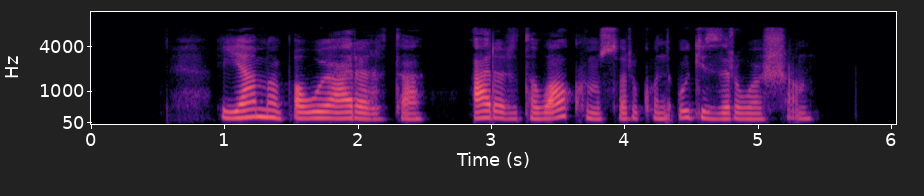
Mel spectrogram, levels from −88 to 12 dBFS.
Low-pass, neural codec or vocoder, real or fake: 7.2 kHz; codec, 16 kHz, 2 kbps, X-Codec, WavLM features, trained on Multilingual LibriSpeech; fake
